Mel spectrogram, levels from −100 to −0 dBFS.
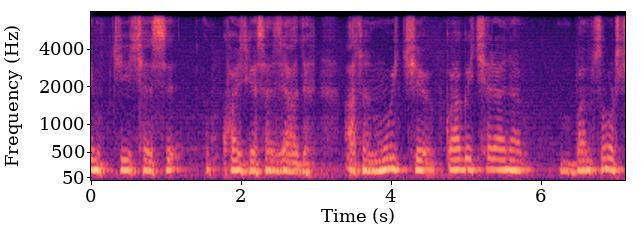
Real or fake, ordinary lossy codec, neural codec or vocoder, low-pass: fake; none; vocoder, 24 kHz, 100 mel bands, Vocos; 7.2 kHz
